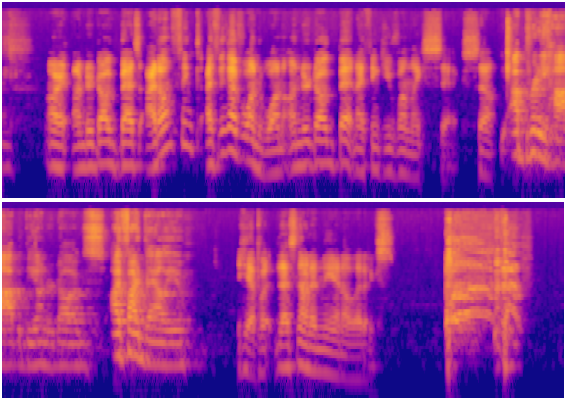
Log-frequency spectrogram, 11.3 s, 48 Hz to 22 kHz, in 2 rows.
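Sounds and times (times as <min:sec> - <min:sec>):
speech: 0:00.1 - 0:10.9
harsh raspy smoker's cough: 0:10.1 - 0:11.0.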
